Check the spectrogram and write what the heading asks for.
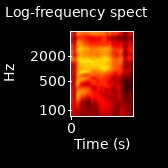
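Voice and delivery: high sudden shove yell; mock shove cry. Imagined cake lady throwing another out, sudden high yell. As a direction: bark it as she pushes. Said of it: "another lady would be like".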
